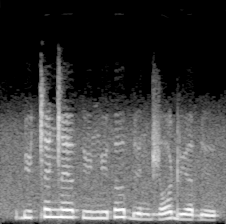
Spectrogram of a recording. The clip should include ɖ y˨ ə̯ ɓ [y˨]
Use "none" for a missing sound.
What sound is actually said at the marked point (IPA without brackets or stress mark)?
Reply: ɨ˨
